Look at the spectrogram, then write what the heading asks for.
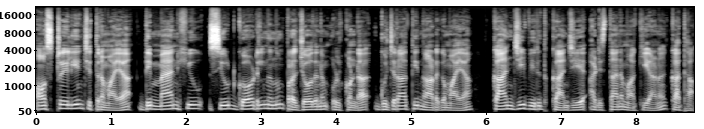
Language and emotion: Malayalam, neutral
